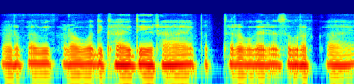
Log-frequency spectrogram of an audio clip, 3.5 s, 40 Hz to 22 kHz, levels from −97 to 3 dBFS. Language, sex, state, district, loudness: Hindi, female, Chhattisgarh, Bastar, -15 LUFS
